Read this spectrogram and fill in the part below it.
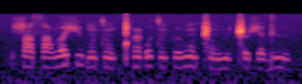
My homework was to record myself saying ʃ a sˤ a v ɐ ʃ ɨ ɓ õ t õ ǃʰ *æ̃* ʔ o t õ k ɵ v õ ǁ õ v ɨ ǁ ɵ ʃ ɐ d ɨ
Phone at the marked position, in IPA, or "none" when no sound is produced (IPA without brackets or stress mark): ɐ̃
